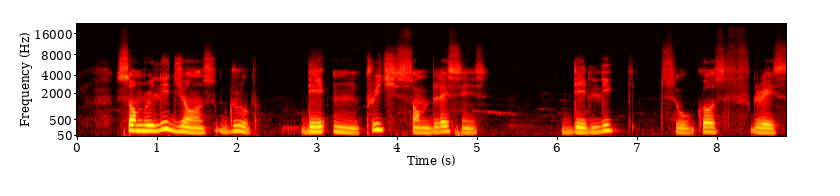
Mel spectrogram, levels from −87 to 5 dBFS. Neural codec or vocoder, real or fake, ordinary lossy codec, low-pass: autoencoder, 48 kHz, 128 numbers a frame, DAC-VAE, trained on Japanese speech; fake; none; 19.8 kHz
